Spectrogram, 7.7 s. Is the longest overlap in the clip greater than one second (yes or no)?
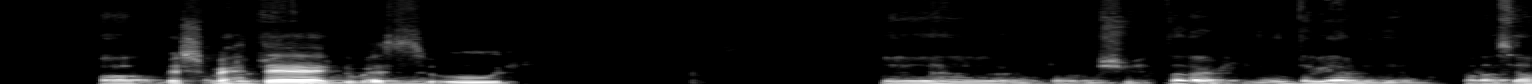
yes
